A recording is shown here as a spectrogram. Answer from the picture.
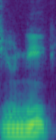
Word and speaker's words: unique: unique sight Remember because unique Even though it starts with a U It's pronounced with a Y sound Okay, so that's why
